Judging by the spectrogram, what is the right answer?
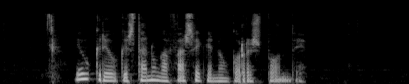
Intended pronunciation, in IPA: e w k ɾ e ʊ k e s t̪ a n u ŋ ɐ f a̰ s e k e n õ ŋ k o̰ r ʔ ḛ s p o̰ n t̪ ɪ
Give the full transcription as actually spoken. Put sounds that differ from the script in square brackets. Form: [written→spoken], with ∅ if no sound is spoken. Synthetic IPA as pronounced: e w k ɾ e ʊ k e s t̪ a n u ŋ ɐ f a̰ s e k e n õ ŋ k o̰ r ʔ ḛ s p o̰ n [t̪→d̪] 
